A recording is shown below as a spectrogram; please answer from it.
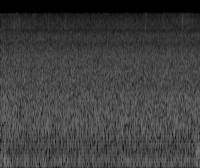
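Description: Steady, even hiss of outdoor background noise, with no distinct sounds standing out.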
